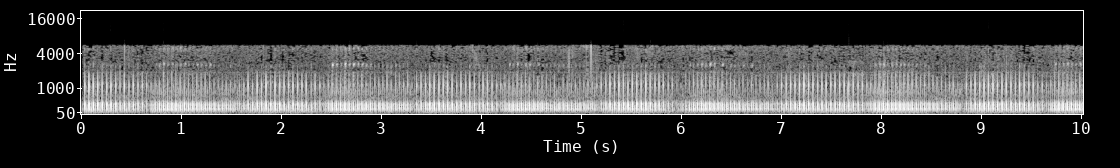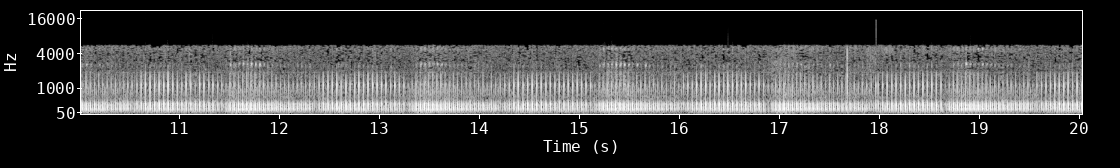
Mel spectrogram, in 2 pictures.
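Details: Cat snoring while asleep: steady, rumbling breath sounds repeating about once a second, like deep purring.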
